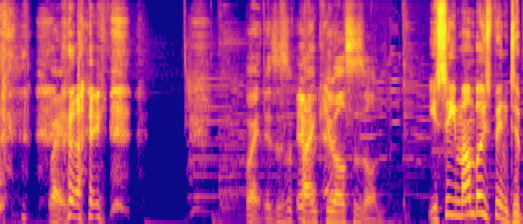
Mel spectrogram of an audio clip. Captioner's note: laughs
